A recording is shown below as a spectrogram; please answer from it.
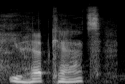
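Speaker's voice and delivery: whispering. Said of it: "I'm just gonna whisper this".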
